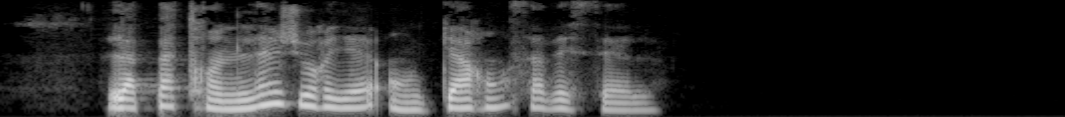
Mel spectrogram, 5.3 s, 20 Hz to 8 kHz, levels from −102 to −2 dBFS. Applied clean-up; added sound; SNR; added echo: none; none; none; none.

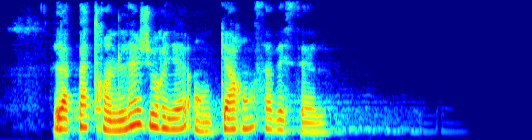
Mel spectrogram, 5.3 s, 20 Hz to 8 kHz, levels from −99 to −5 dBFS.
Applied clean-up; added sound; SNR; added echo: none; none; none; reverberation time 0.4 s.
